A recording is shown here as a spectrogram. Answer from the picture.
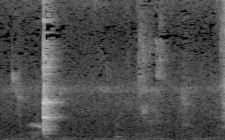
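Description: Metal eating utensils clink once, sharply, against a dish about half a second in, with a short ring, followed by a few faint small taps.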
